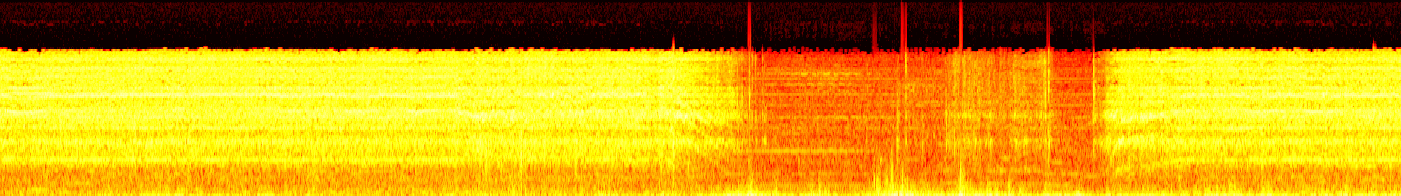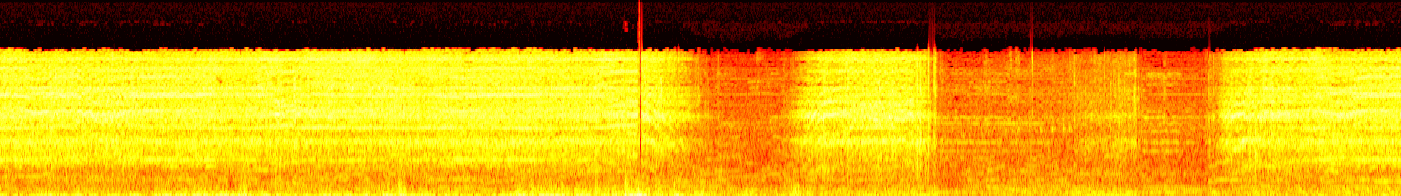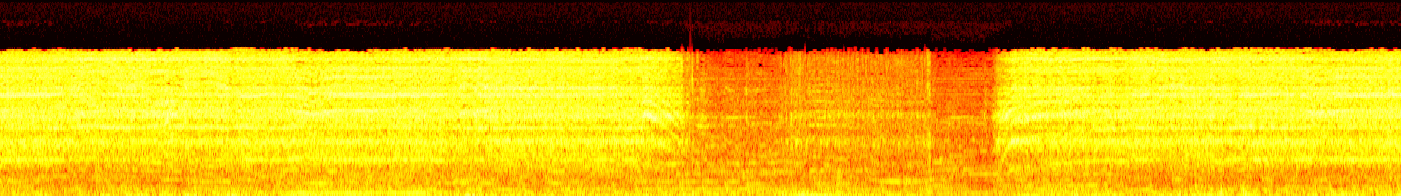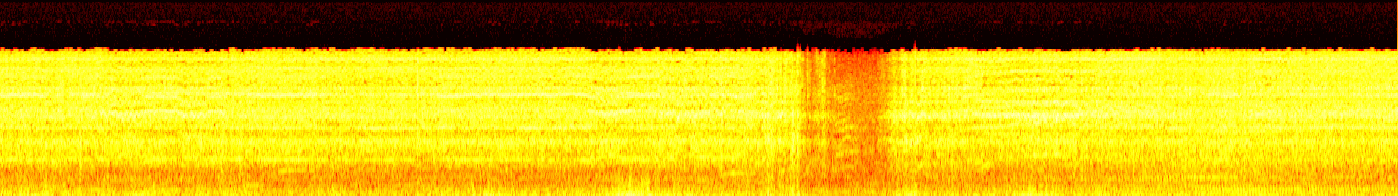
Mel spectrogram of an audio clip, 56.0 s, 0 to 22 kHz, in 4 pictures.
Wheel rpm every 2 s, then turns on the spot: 200, 200, 200, 90, 0, 60, 190, 190, 200, 200, 70, 90, 10, 150, 200, 200, 200, 70, 20, 170, 200, 200, 200, 200, 190, 90, 190, 200.
6-8 20-22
